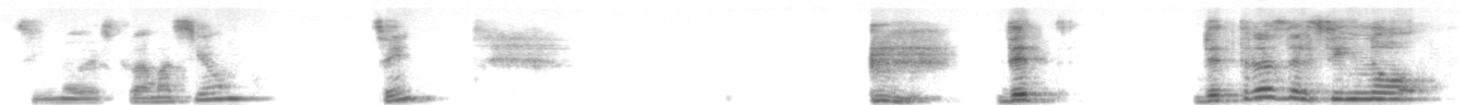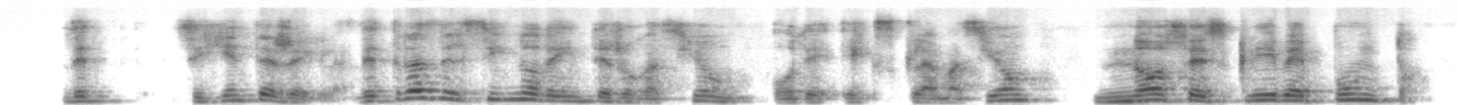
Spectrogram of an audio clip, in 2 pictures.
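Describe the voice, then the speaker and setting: A man teaching a school lesson on punctuation, explaining slowly and repeating points with frequent tag questions. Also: a little high, animated, dark tone. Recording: dull lo-fi recording.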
